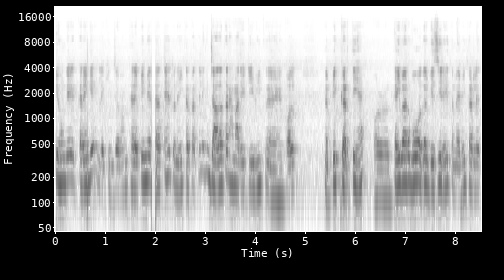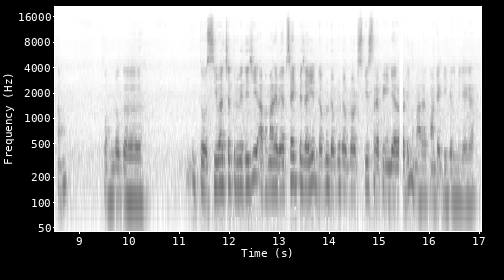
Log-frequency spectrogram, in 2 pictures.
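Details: Adult male speaker; normal speech.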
